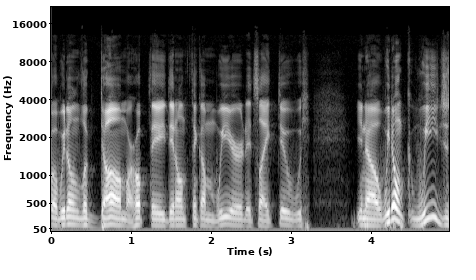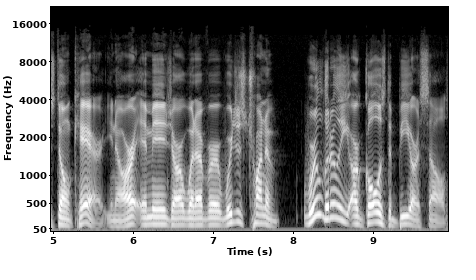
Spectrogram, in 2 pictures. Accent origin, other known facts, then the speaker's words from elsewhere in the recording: New Jersey, United States; I grew up in Jersey, like, in the suburbs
